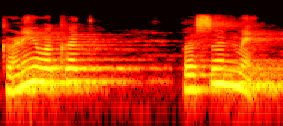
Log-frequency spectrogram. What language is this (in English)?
Sindhi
